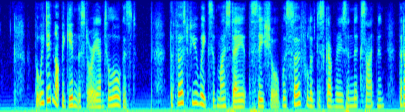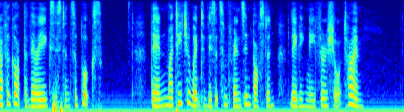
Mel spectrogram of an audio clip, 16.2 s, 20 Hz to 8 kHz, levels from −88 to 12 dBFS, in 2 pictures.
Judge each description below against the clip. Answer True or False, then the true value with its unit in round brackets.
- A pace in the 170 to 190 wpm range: True (185 wpm)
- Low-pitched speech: False (185 Hz)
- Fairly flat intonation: False (3.6 semitones)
